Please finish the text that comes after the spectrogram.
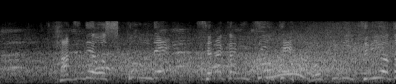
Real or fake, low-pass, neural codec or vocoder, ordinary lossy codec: real; none; none; none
